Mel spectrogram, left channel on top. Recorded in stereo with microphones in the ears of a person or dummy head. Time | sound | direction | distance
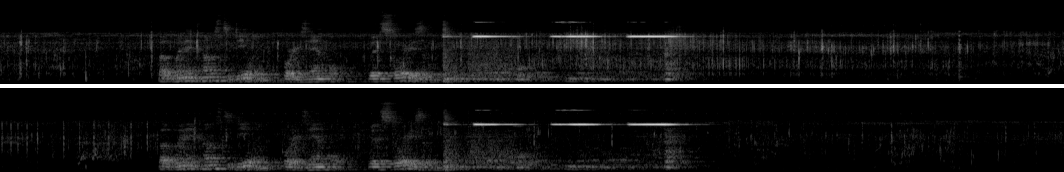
1.6 | a man speaking | 65° left (ahead or behind) | 1.2 m
4.4 | a fire alarm | 45° left (ahead or behind) | 1.7 m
